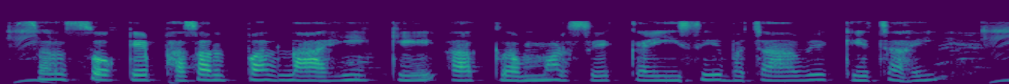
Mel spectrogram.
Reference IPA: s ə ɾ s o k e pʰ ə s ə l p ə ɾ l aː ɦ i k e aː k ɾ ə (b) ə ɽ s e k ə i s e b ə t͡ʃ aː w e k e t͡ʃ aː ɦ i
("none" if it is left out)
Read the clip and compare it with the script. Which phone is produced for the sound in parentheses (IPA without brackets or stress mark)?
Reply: m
